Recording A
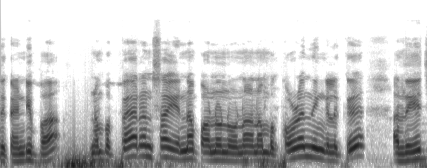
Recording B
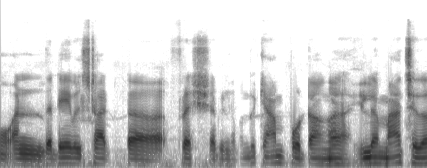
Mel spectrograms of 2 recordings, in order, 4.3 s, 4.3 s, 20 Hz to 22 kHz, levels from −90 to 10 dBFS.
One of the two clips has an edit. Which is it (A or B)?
B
